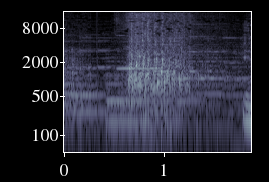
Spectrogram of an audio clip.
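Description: A horse whinnies in one loud, drawn-out neigh, its wavering harmonic call rising to a breathy peak before trailing off.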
